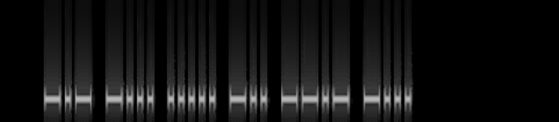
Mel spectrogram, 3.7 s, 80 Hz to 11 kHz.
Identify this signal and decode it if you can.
Morse code, heard as a keyed tone, about 42 wpm, 700 Hz. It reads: KB5DQB
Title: Speed Racing - USA Call Signs 35wpm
